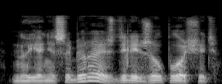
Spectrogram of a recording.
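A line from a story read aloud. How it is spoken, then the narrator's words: Plain. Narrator (Russian): сказала Дарья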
